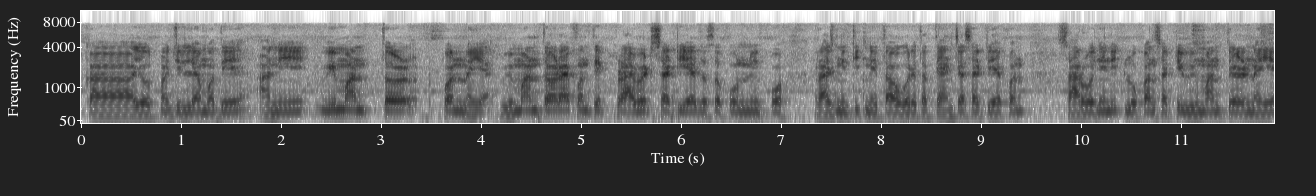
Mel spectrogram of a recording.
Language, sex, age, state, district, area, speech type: Marathi, male, 18-30, Maharashtra, Yavatmal, rural, spontaneous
